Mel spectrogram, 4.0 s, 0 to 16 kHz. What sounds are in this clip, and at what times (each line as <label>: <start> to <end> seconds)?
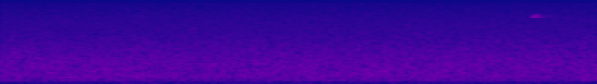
unidentified bird chip note: 2 to 4 seconds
